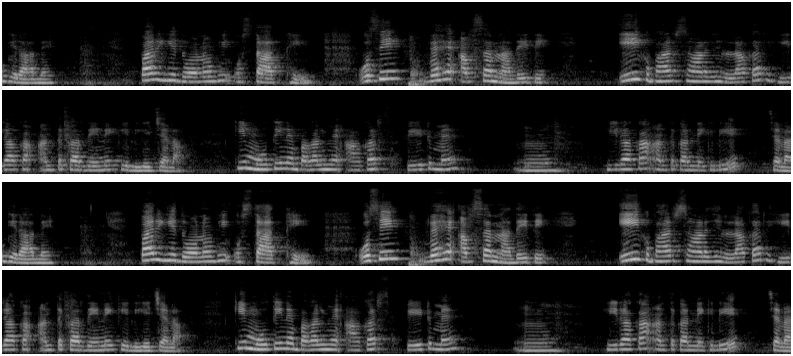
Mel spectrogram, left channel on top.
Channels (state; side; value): normal; both; correlation 0.49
